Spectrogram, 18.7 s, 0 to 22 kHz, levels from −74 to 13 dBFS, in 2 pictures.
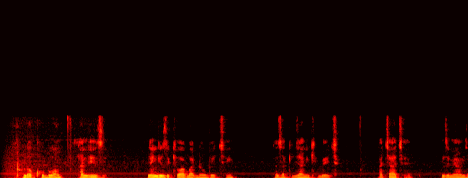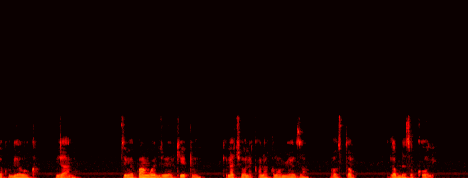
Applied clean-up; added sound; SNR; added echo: none; none; none; none.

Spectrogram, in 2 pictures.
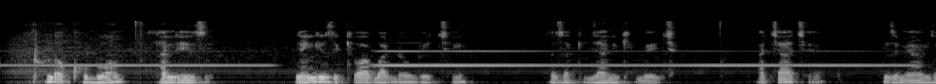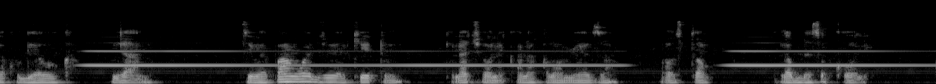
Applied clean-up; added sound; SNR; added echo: none; Wind instrument, woodwind instrument; 8 dB; none.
